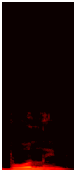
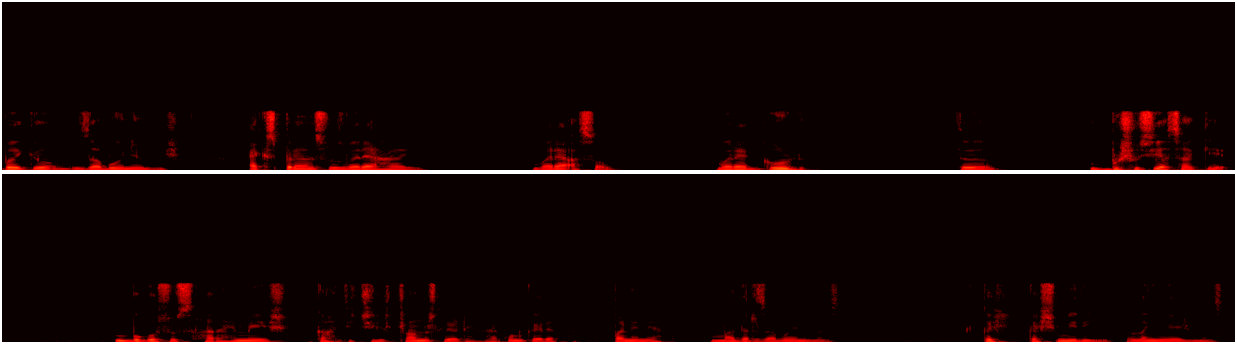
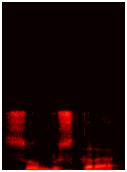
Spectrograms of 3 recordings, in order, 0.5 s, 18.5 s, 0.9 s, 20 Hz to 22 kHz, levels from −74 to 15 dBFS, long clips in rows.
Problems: none marked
